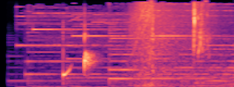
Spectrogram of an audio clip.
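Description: Electronic intro jingle with cartoon pop sound effects. Sustained synth notes start right away, two quick rising pops come about two-thirds of a second in, a whoosh follows around a second and a half, and a sharp click comes near the end as the music carries on.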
